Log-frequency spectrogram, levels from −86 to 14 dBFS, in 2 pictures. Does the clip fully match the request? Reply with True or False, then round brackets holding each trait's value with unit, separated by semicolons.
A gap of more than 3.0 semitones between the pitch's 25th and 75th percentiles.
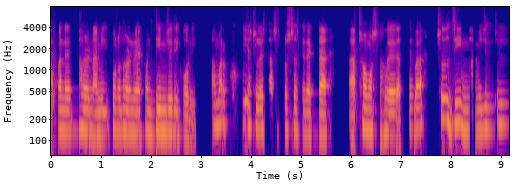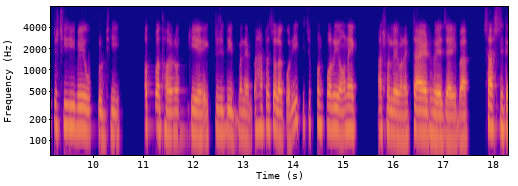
False (2.5 semitones)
